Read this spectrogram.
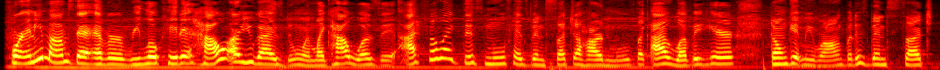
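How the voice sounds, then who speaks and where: A woman's voice: mid-range voice, moderate pace. A young American woman giving a casual vlog voiceover, informal, slangy and confiding in how she talks. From New Jersey and New York, USA. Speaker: vlogger. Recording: music playing behind the voice. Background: background music.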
